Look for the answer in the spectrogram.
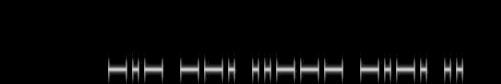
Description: Morse code, heard as a keyed tone, about 20 wpm, 700 Hz. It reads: KG2CI
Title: Speed Racing - USA Call Signs 17wpm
